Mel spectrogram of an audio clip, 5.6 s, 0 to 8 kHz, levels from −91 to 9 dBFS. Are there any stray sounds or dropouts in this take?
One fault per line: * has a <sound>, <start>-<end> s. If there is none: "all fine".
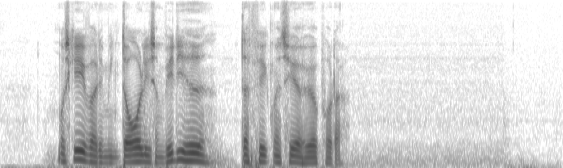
all fine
